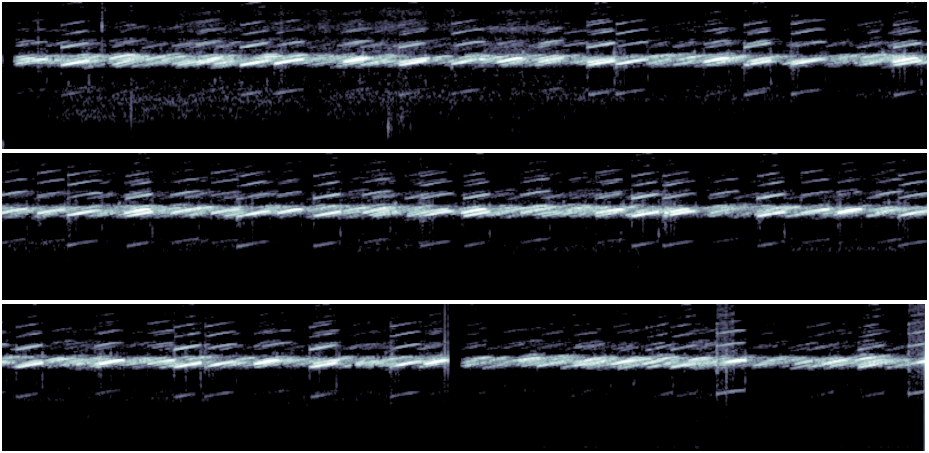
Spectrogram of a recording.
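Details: On a warm mid-May night at a pond, at the height of breeding season, a dense chorus of spring peepers gives countless high, piercing peeps overlapping into a continuous shrill ring, American toads calling in the background.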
